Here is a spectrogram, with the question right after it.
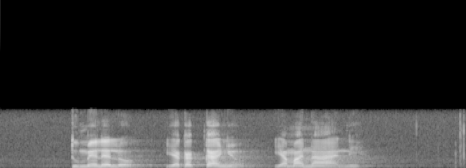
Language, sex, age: Tswana, male, 31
